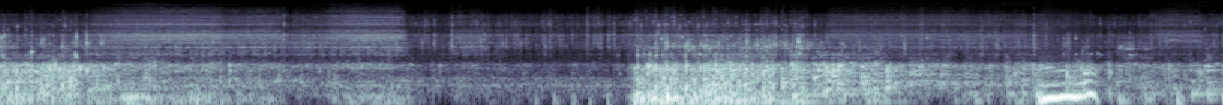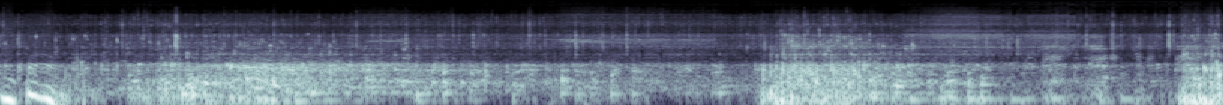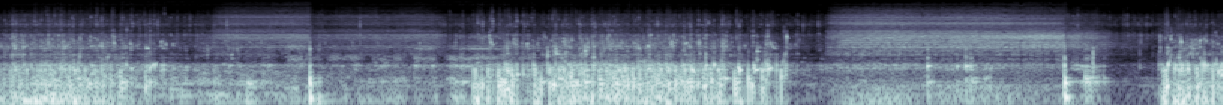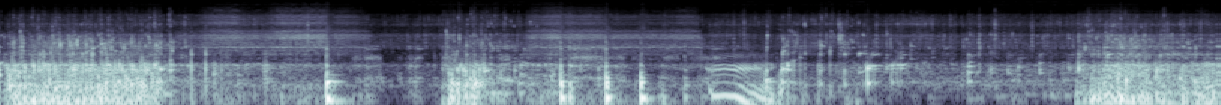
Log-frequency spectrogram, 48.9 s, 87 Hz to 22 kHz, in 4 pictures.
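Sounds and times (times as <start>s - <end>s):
muffled water sloshing: 4.4s - 48.9s.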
